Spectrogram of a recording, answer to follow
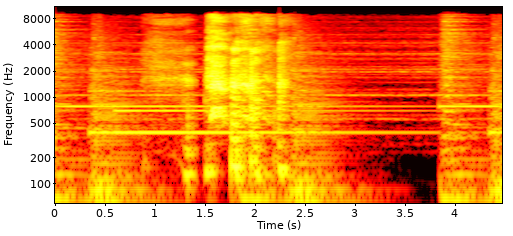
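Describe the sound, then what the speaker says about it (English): Junpei, a character in the video game 999, breathes oddly: a few close, ragged gasping breaths with short pauses between them, alone and fairly quiet. "Your breathing sounds strange."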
